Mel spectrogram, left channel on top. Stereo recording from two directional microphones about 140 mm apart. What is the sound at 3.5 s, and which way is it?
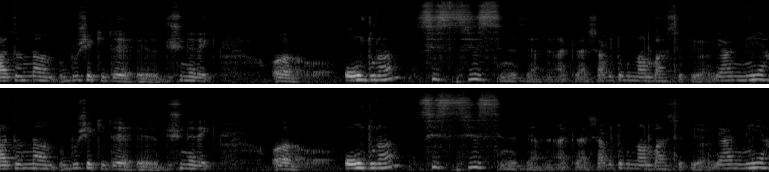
Speech, 15° left (ahead or behind).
